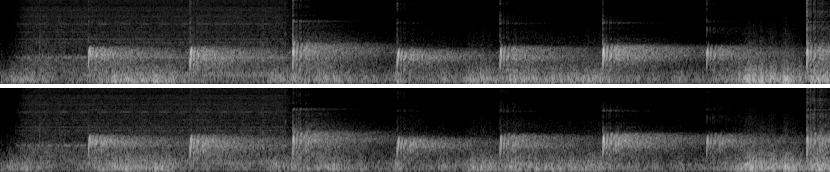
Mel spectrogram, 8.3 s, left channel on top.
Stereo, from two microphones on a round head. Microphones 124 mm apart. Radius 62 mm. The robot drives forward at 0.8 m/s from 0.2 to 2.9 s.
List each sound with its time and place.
0.9 s a pop: 55° left (ahead or behind), 5.5 m; by 8.2 s 70° left (ahead or behind), 5 m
